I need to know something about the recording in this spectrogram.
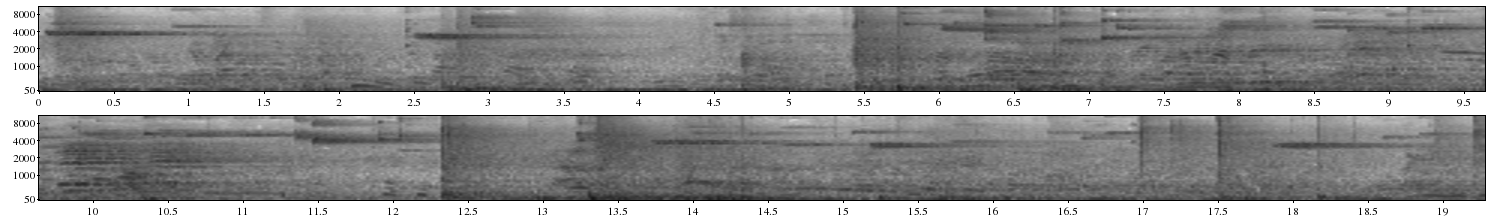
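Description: Men call out and chatter across a large echoing gym.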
